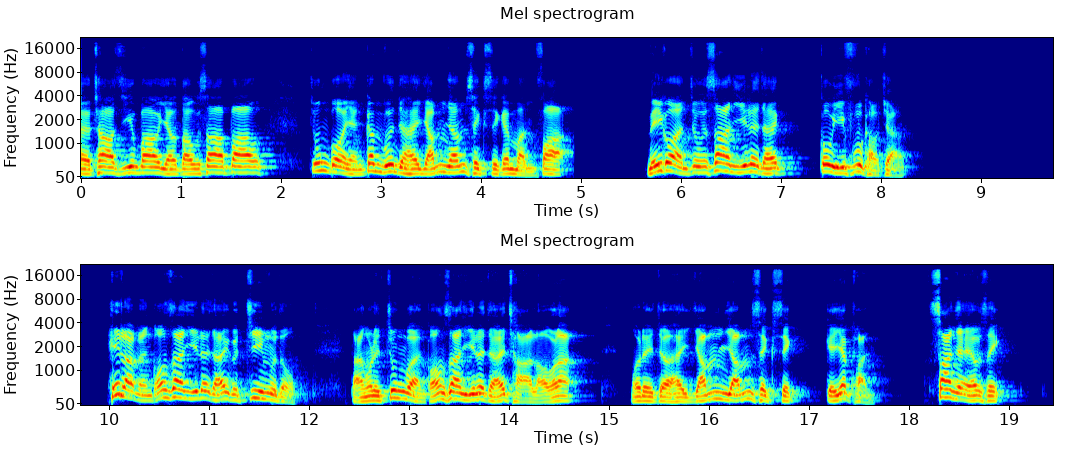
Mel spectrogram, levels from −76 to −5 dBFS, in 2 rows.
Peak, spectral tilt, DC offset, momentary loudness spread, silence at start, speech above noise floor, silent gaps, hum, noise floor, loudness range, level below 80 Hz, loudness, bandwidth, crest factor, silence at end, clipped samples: -8 dBFS; -6.5 dB/octave; under 0.1%; 8 LU; 0 s; 40 dB; 4.93-5.63 s, 8.44-9.98 s; none; -59 dBFS; 3 LU; -66 dBFS; -20 LUFS; 19.5 kHz; 12 dB; 0.5 s; under 0.1%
